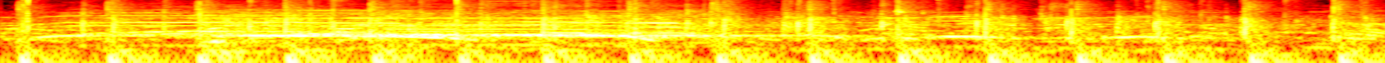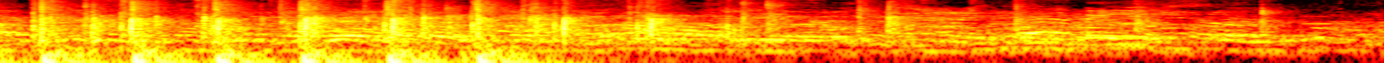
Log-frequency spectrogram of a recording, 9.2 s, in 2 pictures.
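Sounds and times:
voices cheering and whooping: 0.0 - 2.8
crowd clapping in unison rhythm for a birthday: 0.0 - 9.0.

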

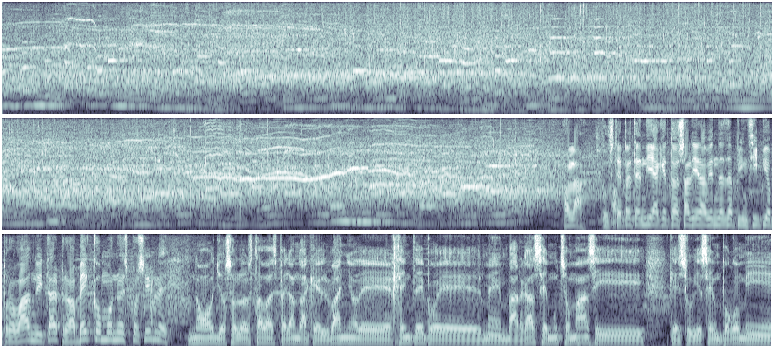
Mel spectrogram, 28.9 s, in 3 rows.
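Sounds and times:
audience applause: 0.0 - 22.8
audience cheering: 0.0 - 28.1
speech: 16.7 - 28.8.

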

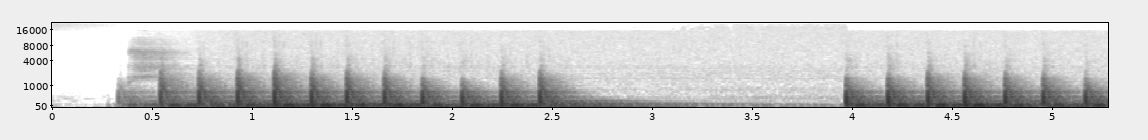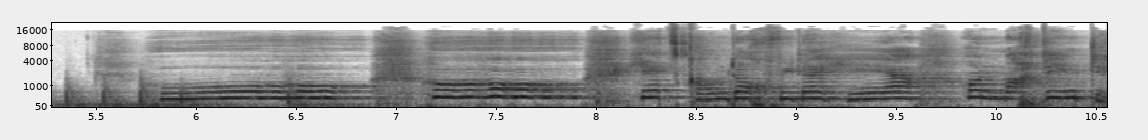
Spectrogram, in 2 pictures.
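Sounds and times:
ghost knocking from inside an urn: 0.4 - 2.9, 4.0 - 5.9
speech: 5.8 - 10.5.

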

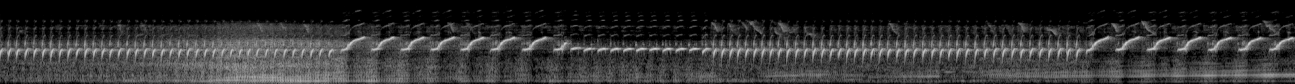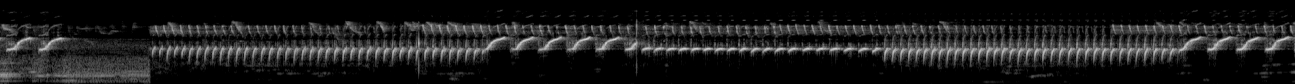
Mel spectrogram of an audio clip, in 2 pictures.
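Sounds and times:
leafbird singing: 0.0 - 25.8.

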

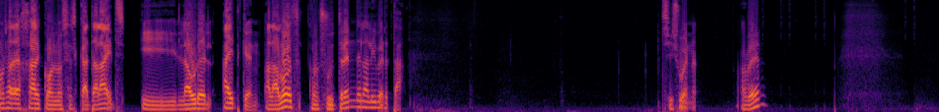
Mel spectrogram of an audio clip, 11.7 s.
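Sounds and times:
speech: 0.0 - 5.3, 8.3 - 9.6
typing on a computer keyboard: 9.7 - 10.5.

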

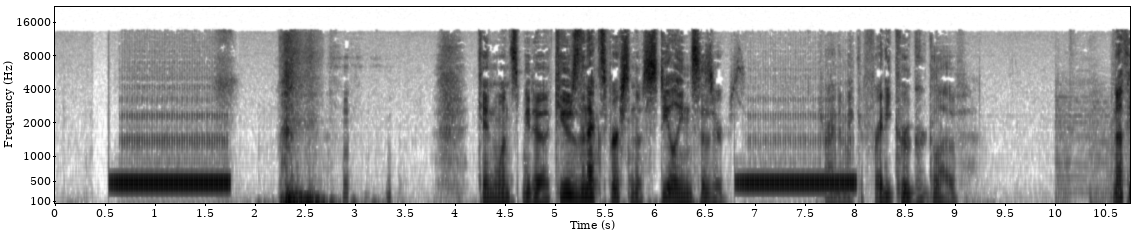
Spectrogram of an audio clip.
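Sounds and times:
telephone dial tone after a call disconnects: 0.6 - 1.8, 6.8 - 8.0
speech: 4.3 - 6.9, 7.7 - 9.2, 10.6 - 10.7.

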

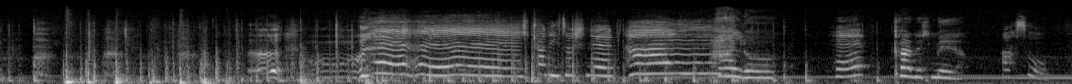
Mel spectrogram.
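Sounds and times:
footsteps of people running away: 0.0 - 9.8
wavering high-pitched tone: 3.1 - 10.7
speech: 8.4 - 10.6.

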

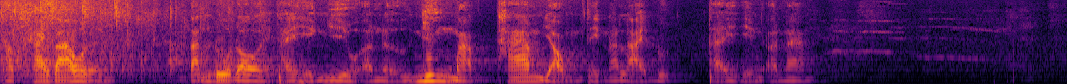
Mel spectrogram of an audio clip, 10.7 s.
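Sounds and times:
speech: 0.0 - 1.2, 1.9 - 8.2
rooster crowing in the middle of a city: 8.2 - 10.4.

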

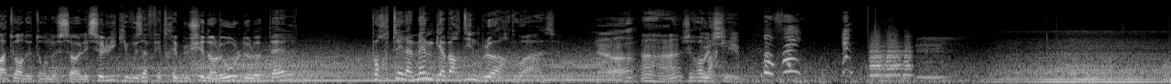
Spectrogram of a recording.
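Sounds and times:
Citroën Traction Avant car engine drone, approaching and pulling out to overtake a taxi: 0.0 - 6.4, 8.6 - 11.6
speech: 0.0 - 9.6
Citroën Traction Avant car horn toot: 8.7 - 9.8.

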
